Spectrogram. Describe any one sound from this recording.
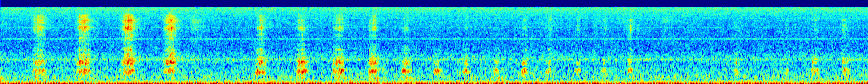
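A pen scratches quickly across paper in short, rhythmic strokes.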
